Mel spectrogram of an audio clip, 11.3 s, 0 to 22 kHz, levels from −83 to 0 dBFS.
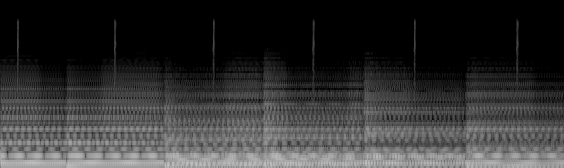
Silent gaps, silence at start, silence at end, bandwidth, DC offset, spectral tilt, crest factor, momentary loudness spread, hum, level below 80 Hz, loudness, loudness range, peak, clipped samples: none; 0 s; 0 s; 8.4 kHz; under 0.1%; -9.5 dB/octave; 12 dB; 5 LU; none; -34 dBFS; -27 LUFS; 3 LU; -14 dBFS; under 0.1%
